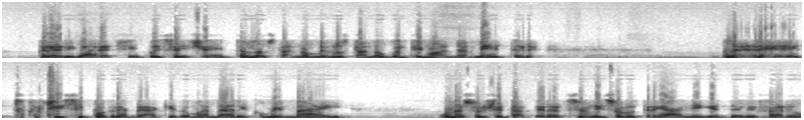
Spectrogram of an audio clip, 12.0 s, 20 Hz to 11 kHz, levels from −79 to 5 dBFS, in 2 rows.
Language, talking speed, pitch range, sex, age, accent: Italian, 140 wpm, 115-180 Hz, male, 60-79, native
